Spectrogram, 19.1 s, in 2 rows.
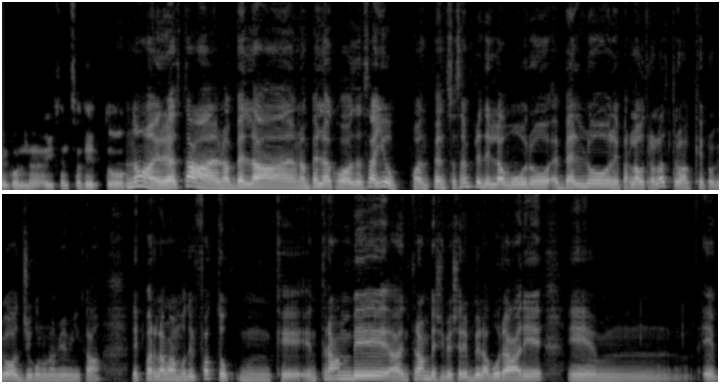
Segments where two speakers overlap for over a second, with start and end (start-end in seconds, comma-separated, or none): none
